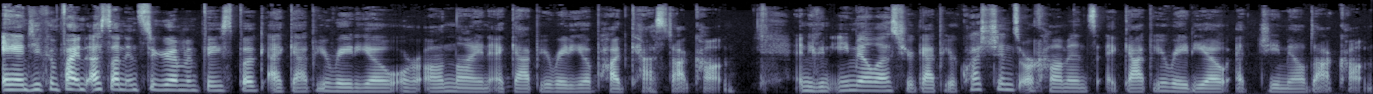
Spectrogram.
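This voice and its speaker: In a normal speaking voice, a woman talks at a fairly quick pace with lively intonation. The recording is very clean with a silent background and a dry, close sound with no echo. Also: fairly low pitch for a woman. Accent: American. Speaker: podcast co-host. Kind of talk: podcast interview.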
